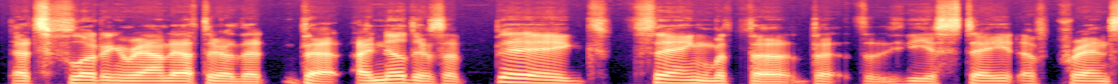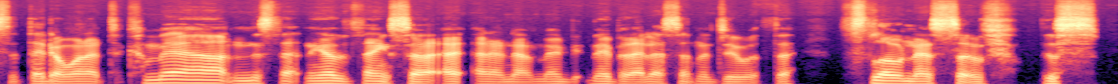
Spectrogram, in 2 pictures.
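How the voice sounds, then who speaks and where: A man's voice: lowish voice, steady tone, a little fast, few pauses, no room sound, clean studio sound. A man co-hosting a theater podcast, talking casually and hesitantly, often repeating words as he goes. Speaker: podcast co-host.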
